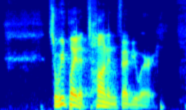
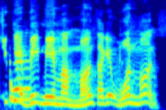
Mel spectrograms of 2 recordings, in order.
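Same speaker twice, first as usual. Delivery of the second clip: higher-pitched retold protest; mock indignant protest; 8 semitones higher, 3 dB louder than usual. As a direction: protest like a wronged champion. Acts out friend's indignant protest.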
